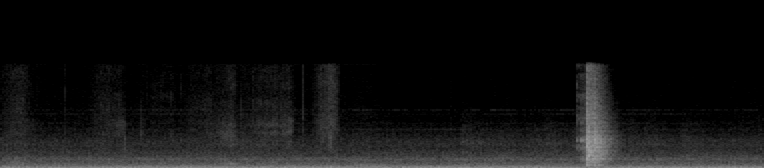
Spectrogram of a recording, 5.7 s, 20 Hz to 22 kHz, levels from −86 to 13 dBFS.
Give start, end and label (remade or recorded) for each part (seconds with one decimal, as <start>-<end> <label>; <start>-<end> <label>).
0.0-5.7 recorded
